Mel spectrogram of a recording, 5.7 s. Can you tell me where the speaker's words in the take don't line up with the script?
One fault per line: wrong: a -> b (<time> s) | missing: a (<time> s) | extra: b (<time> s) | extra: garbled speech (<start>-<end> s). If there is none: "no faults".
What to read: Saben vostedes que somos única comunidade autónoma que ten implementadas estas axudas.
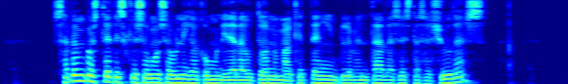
extra: a (1.6 s)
